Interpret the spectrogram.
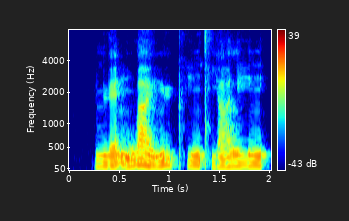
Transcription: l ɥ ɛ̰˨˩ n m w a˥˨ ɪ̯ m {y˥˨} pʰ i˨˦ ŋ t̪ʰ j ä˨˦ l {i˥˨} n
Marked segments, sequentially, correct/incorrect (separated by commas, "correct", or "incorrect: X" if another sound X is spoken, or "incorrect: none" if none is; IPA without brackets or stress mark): correct, incorrect: i˦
